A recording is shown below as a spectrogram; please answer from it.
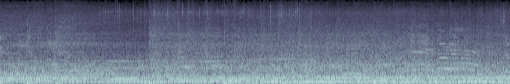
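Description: A small high-wing jump plane's engine drones steadily, heard from inside the cabin during the climb to altitude. Voices come in over it near the end.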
